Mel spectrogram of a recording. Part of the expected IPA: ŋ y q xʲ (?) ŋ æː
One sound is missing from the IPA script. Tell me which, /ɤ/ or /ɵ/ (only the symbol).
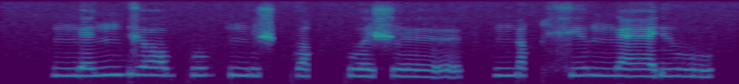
ɵ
